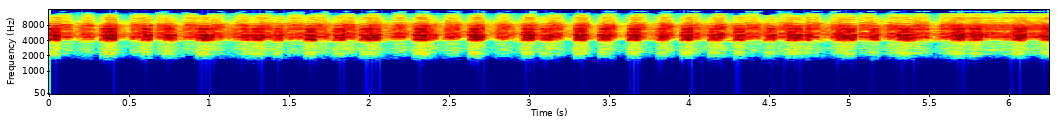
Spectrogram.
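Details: Loud cicada song in midsummer among Greek pines, a harsh sizzling drone broken into quick pulsing waves, nearly three a second, with clear dips between surges and no other sounds.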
